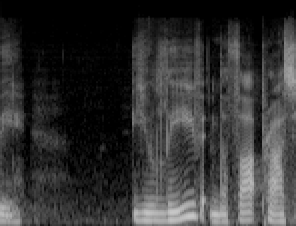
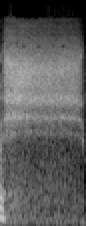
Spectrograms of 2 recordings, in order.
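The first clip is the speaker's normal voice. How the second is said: single unvoiced shh; soft shushing. Shown as a demonstration. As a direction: shush the baby softly. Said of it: "We go".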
